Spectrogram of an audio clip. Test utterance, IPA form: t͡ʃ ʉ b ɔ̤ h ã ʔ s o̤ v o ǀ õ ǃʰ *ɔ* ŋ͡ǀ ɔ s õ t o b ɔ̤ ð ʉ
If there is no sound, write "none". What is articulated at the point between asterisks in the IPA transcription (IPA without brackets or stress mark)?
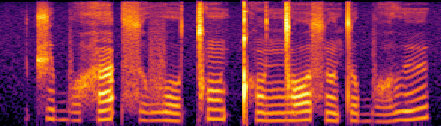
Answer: ɔ̃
